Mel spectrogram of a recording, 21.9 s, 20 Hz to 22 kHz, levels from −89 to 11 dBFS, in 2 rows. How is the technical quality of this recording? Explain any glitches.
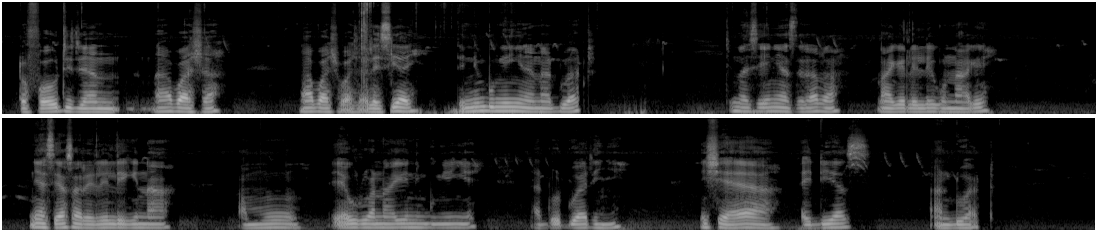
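No glitches or technical faults can be heard anywhere in the recording.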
